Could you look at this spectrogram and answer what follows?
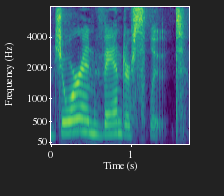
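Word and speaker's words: Joran van der Sloot: that's why I'm like stalling um I have Jordan vandersloot yes and you pronounce it perfectly Jordan um was accused of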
